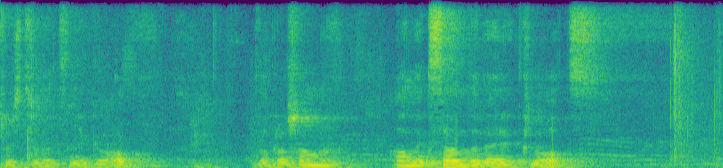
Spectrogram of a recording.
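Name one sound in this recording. A man announces through a microphone in a large echoing hall.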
